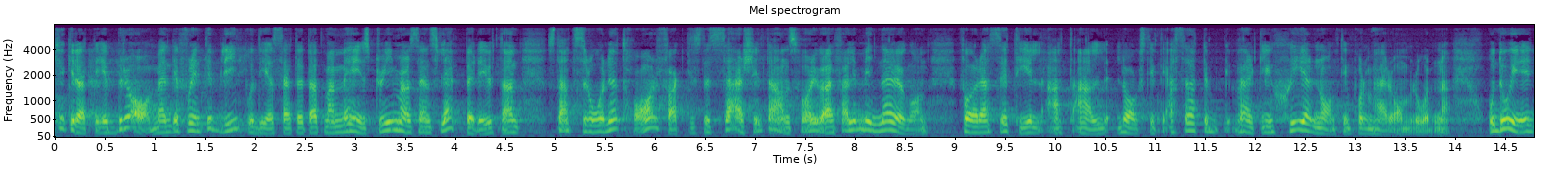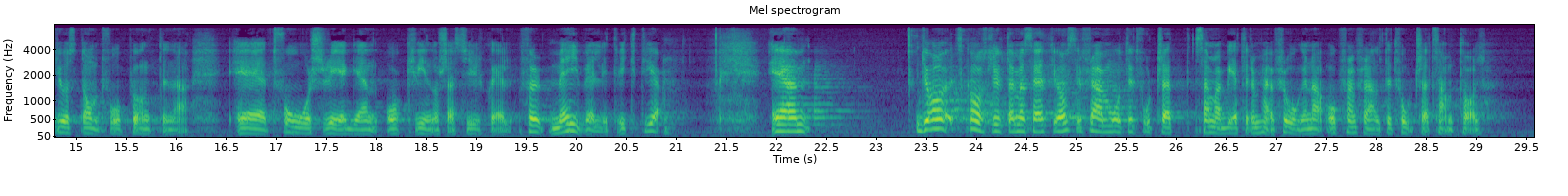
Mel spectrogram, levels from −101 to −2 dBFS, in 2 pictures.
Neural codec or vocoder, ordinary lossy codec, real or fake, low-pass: vocoder, 44.1 kHz, 128 mel bands every 512 samples, BigVGAN v2; none; fake; 7.2 kHz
